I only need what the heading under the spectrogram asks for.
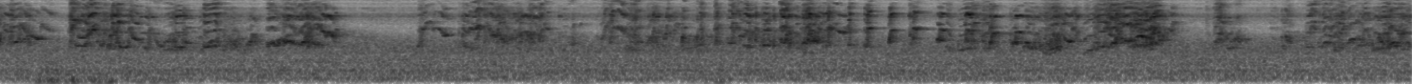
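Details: Chirping lovebirds in a mating ritual: dense, high, twittering chatter in rapid overlapping bursts that swell and fade over several seconds, over a constant low hiss.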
